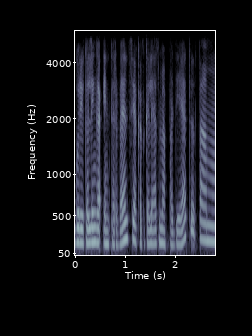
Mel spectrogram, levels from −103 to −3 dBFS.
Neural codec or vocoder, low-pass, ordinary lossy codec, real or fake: none; 5.4 kHz; Opus, 24 kbps; real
